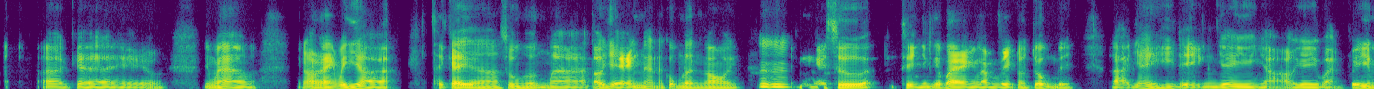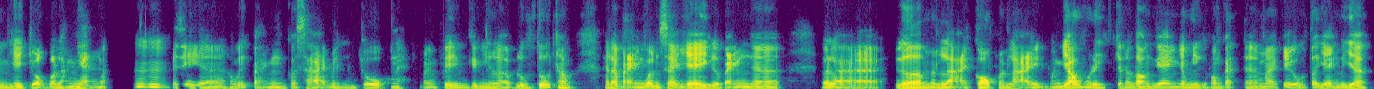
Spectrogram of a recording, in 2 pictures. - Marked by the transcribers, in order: tapping
- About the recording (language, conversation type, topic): Vietnamese, podcast, Bạn tổ chức góc làm việc ở nhà như thế nào để dễ tập trung?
